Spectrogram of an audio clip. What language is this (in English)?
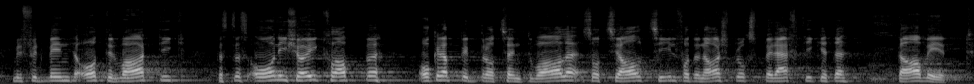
Swiss German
